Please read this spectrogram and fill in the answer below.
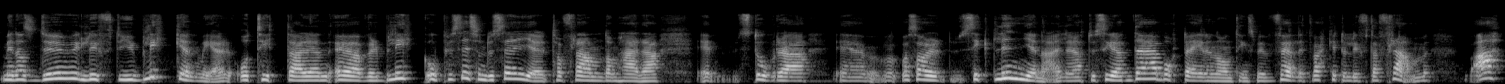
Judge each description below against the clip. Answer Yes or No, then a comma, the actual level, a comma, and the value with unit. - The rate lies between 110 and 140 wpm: No, average, 175 wpm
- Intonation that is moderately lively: Yes, average, 4.5 semitones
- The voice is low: No, high, 200 Hz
